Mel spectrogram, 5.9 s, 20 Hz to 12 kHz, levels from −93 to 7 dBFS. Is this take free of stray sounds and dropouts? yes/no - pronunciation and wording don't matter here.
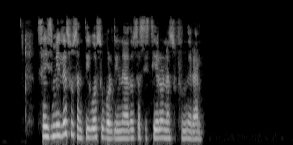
yes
